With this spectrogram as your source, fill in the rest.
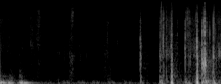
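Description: Tarot cards being shuffled during a reading, with soft riffling and rustling that builds into a louder burst of flicks and snaps near the end, close by.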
